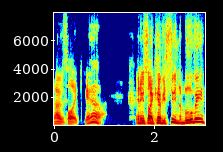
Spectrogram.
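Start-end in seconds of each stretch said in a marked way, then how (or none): 2.0-3.0 put-on shaggy old rocker hippie voice. Retelling a past conversation, imitating the man's voice. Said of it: "I'll do an imitation of his voice".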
